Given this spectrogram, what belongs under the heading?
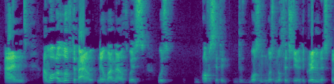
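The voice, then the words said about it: North Manchester English accent. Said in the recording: “as you might be able to tell from accent, I didn't go to public school myself ... I grew up in North Manchester”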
